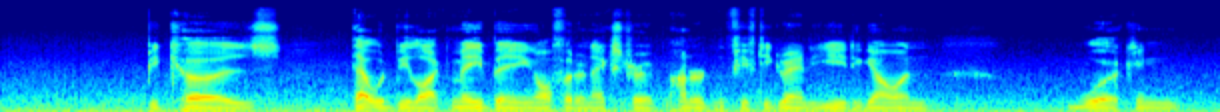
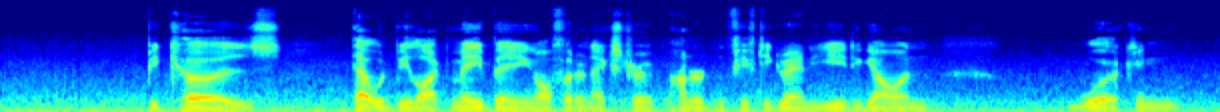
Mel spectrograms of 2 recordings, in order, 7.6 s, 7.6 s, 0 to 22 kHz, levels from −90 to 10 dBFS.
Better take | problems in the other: neither | wind noise on the microphone; occasional gusts; 20 dB below the speech; the same in both

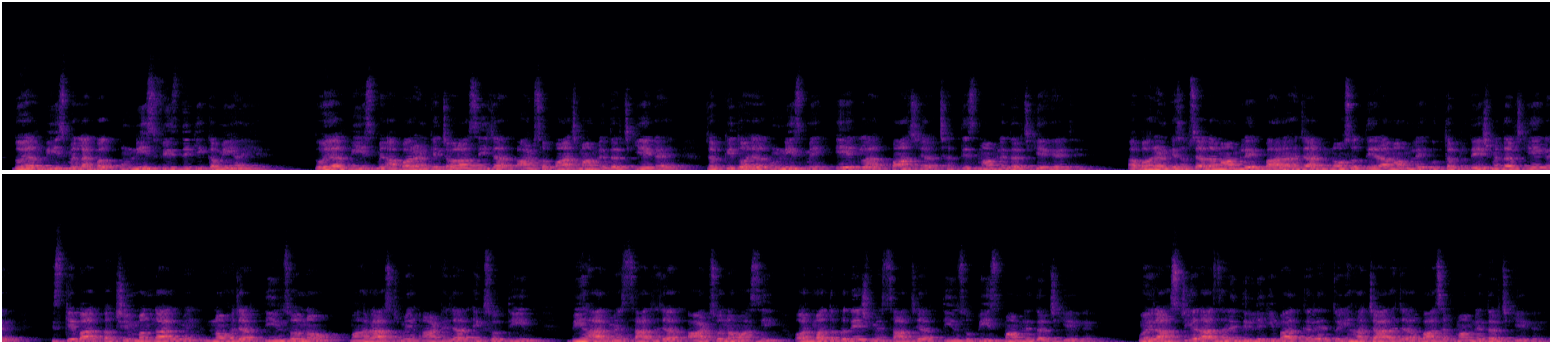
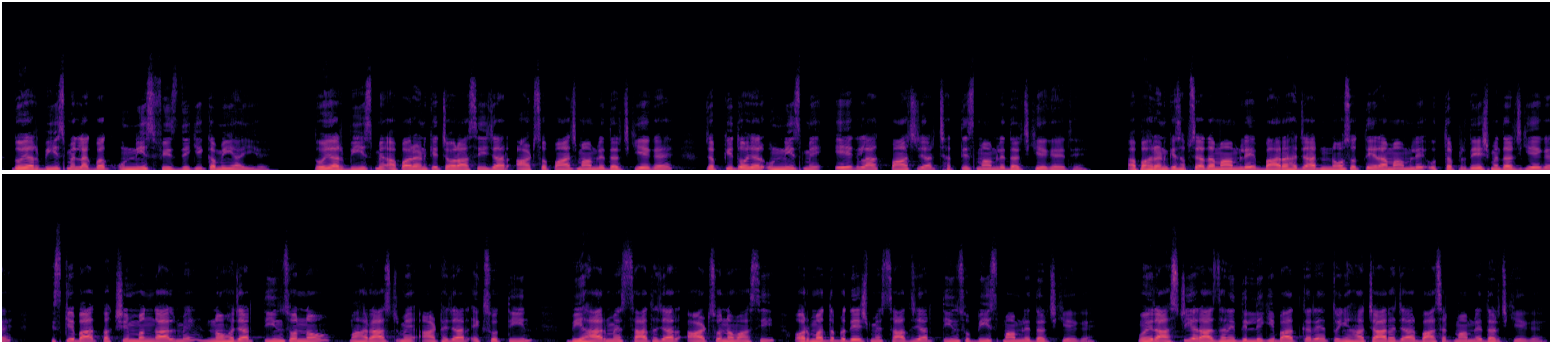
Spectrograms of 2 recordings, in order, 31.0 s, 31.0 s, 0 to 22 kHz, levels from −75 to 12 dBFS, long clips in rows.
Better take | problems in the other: second | off-mic speech; far // room echo; slight; dies away in 0.5 s

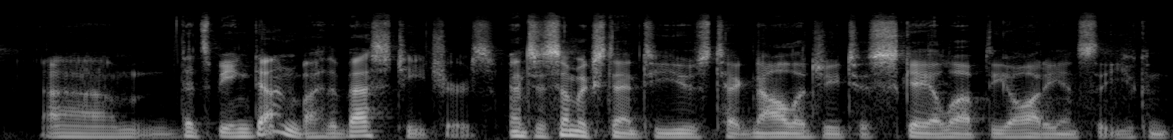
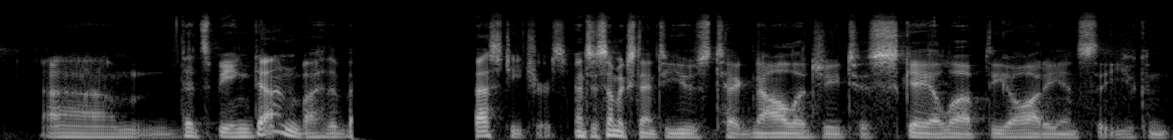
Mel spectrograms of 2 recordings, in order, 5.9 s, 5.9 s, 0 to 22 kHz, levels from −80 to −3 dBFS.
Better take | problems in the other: first | audio freezing; at 2 s for 0.5 s

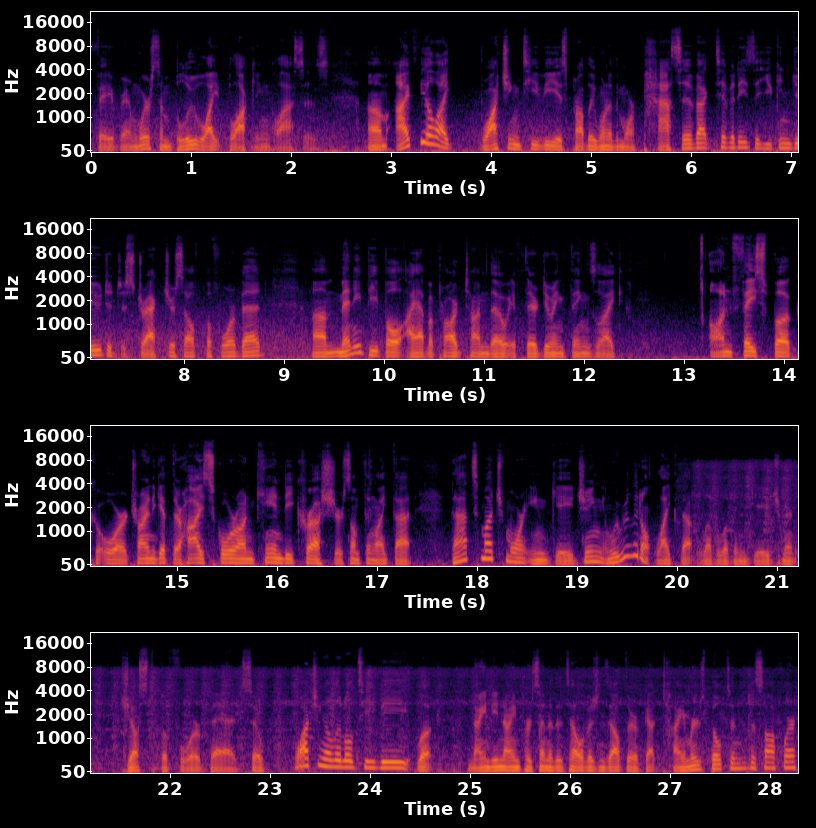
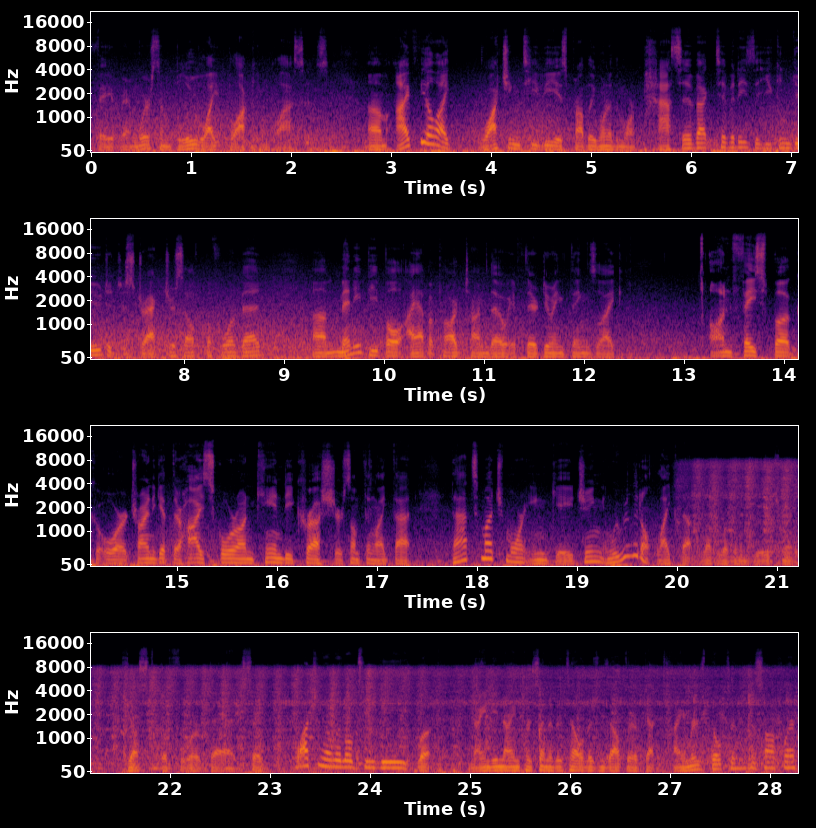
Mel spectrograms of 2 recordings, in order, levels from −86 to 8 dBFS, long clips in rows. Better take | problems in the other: first | train or aircraft noise; loud; throughout; 8 dB below the speech; faint in the first

